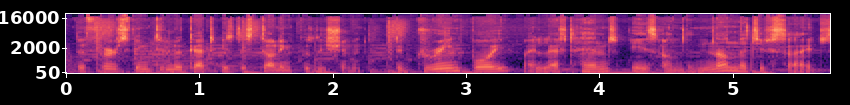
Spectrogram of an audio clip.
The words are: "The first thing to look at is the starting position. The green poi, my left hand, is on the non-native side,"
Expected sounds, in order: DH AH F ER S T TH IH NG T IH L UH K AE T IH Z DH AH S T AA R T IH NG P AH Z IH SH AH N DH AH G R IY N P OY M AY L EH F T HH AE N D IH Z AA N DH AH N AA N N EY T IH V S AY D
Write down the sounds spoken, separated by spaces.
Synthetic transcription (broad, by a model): DH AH F ER S T TH IH NG T IH L UH K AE T IH Z DH AH S T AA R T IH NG P AH Z IH SH AH N DH AH G R IY N B OY M AY L EH F T HH AE N D IH Z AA N DH AH N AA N N EY T IH V S AY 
